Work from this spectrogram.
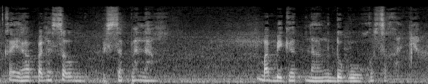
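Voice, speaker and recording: A woman's voice: on the low side, steady tone, normal speed, noisy background, lightly acted. A woman acting a middle-aged wife in a Tagalog radio drama, hesitant, emotional and humbled. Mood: subdued resentment. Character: once-resentful wife, humbled and regretful. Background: dramatic music.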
